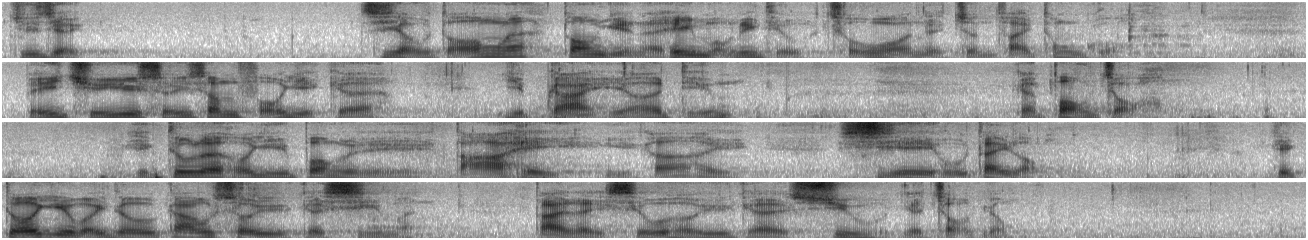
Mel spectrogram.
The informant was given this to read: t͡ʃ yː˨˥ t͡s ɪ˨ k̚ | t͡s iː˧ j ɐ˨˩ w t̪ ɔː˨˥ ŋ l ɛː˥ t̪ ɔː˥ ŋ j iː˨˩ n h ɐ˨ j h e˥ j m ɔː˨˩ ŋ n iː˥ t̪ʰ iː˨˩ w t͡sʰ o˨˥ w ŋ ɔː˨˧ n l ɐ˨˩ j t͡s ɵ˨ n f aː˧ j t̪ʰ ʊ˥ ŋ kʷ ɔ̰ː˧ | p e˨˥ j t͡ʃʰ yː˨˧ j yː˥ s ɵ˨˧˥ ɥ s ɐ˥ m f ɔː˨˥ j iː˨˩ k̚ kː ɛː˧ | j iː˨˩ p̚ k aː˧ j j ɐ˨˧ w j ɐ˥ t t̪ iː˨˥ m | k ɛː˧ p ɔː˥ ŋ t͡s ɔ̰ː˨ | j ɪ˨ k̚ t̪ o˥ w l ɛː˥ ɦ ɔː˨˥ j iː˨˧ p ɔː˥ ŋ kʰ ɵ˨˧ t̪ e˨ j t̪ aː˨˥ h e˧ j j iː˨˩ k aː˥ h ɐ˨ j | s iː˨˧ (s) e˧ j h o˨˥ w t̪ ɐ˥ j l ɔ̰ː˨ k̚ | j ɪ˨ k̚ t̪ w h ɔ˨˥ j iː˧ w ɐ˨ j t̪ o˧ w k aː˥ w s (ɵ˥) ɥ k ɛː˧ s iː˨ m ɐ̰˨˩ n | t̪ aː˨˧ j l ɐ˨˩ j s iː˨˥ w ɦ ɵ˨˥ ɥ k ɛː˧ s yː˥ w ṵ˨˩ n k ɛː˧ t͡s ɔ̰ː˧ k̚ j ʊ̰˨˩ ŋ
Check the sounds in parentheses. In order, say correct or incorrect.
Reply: incorrect: h, incorrect: ɵ˧

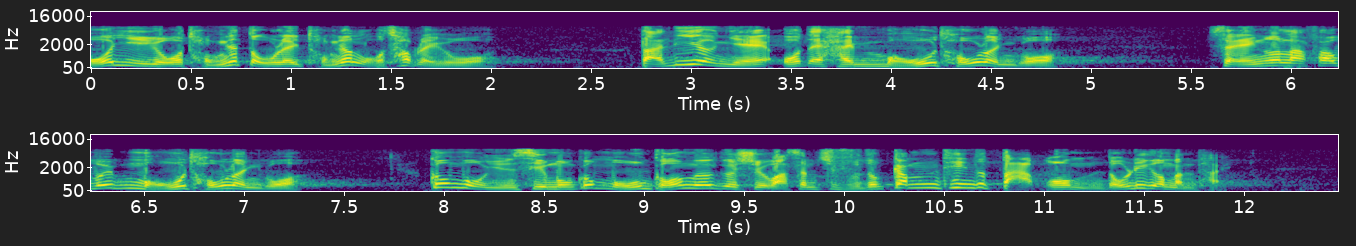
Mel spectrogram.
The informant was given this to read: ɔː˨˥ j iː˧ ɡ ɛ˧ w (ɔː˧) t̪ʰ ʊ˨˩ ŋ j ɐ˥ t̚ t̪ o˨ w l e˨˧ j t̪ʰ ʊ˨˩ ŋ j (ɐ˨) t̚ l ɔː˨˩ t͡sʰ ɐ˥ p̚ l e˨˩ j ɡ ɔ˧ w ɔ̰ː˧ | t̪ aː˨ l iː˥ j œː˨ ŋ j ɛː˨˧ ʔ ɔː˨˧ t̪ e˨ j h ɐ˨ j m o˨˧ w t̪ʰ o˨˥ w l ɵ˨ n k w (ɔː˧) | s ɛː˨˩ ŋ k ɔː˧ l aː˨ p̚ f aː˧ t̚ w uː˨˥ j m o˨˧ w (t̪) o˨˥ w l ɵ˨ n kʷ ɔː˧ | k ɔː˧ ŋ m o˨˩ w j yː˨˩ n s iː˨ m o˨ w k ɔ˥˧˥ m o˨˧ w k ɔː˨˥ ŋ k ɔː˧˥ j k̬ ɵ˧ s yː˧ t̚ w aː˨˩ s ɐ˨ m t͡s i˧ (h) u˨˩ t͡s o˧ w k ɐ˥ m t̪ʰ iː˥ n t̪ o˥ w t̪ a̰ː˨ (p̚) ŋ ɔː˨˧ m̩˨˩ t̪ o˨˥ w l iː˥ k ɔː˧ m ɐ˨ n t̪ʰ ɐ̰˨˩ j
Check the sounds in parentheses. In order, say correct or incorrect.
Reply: correct, incorrect: ɐ˥, correct, incorrect: t̪ʰ, incorrect: f, correct

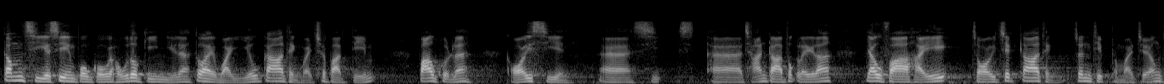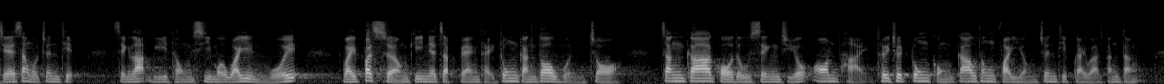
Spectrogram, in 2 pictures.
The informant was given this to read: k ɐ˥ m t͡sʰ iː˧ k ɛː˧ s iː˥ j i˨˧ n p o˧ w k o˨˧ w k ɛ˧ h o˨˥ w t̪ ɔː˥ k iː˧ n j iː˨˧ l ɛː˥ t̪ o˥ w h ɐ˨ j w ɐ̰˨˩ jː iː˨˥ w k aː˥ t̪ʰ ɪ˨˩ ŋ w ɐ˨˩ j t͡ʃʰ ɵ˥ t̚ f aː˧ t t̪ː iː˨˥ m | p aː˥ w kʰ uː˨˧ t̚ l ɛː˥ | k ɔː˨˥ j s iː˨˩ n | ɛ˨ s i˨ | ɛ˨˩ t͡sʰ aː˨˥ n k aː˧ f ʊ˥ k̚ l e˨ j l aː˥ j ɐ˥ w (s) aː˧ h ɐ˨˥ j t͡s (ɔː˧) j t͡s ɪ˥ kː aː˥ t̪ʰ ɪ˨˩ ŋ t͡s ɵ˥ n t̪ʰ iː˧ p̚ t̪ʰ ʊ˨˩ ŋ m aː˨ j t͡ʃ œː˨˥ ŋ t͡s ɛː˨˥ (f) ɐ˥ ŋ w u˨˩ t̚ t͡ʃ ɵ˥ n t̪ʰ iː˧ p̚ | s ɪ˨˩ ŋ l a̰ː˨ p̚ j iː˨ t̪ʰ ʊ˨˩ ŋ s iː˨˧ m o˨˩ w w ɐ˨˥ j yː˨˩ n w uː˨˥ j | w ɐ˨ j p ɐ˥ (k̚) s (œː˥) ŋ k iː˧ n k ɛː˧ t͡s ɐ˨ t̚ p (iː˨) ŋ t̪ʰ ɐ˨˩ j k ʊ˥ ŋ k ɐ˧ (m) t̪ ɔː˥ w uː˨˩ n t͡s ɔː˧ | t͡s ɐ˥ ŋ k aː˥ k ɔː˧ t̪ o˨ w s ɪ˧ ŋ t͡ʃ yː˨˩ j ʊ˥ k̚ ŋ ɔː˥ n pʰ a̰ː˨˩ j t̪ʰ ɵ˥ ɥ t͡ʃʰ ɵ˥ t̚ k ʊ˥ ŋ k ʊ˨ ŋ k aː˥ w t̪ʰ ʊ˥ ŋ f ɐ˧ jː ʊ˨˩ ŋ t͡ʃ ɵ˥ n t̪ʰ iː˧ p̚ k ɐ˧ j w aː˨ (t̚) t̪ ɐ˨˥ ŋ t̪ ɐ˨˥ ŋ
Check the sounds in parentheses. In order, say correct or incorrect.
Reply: incorrect: f, correct, incorrect: s, incorrect: t̚, incorrect: œː˨˩, incorrect: ɛː˨, incorrect: ŋ, incorrect: k̚

